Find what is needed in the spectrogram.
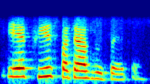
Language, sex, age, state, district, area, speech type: Hindi, female, 60+, Uttar Pradesh, Pratapgarh, rural, conversation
